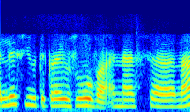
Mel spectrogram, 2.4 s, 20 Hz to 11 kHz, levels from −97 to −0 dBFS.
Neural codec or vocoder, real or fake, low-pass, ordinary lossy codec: none; real; 7.2 kHz; Opus, 64 kbps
